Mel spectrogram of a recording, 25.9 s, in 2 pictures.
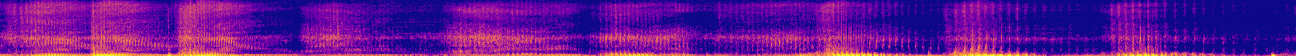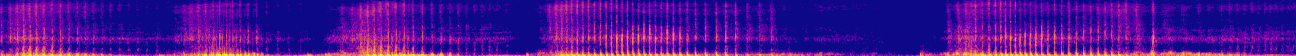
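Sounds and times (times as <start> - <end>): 
purring: 0.0 - 25.9.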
